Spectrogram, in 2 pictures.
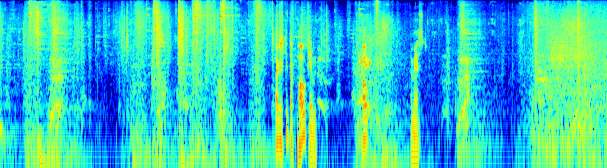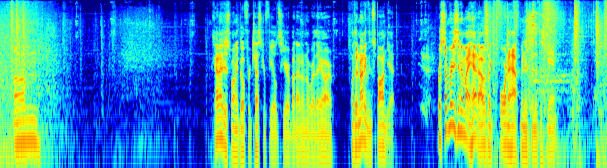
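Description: Game sound effects of fighting and spells play.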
